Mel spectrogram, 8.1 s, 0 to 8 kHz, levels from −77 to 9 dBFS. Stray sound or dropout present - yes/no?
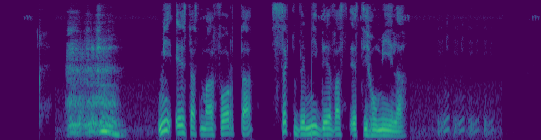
yes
